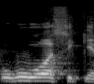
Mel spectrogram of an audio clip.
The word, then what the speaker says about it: Uosikkinen: Yes, but because of the U and the O, she sometimes, when I have to do an interview or something, she sends that out phonetically. So she'll do AWE because the UO, it like Uosikkinen, it messes people up.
